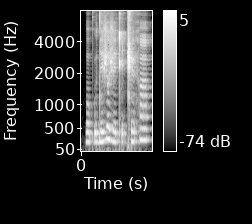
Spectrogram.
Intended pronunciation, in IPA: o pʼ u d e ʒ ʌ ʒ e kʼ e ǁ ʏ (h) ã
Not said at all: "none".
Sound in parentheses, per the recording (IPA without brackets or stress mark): h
